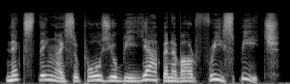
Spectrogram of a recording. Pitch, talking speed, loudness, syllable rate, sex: 175 Hz, 205 wpm, -16 LUFS, 5.2 syllables/s, male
